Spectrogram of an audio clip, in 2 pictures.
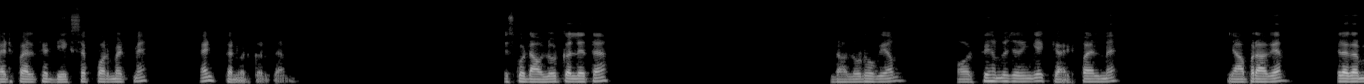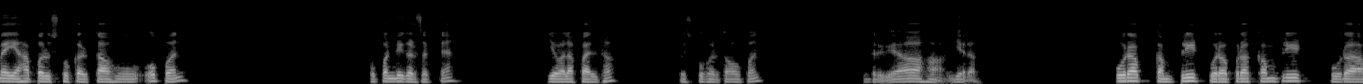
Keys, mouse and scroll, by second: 0.3 click, 1.9 click, 4.7 click, 7.8 click, 9.7 click, 10.8 click, 11.6 click, 13.8 click, 15.2 click, 18.0 click, 18.7 click, 19.1 click, 20.3 click, 21.8 middle click.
